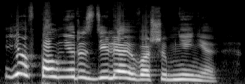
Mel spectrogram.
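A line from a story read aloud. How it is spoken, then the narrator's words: Wooden puppet answering, laughing. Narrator (Russian): ответил деревянный человечек и засмеялся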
